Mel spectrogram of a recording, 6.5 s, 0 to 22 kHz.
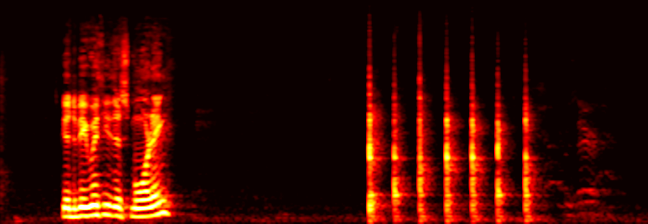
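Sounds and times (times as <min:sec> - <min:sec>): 
speech: 0:00.7 - 0:01.9
firm knocking on a front door: 0:03.7 - 0:05.5.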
